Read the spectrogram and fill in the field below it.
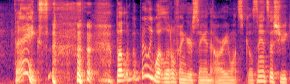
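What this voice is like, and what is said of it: Usual voice. Nothing is said of it.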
